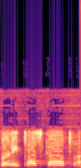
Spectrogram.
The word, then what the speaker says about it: Bernie Pleskoff: Yes, you did, and you can follow me on Twitter at Bernie Pleskoff.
